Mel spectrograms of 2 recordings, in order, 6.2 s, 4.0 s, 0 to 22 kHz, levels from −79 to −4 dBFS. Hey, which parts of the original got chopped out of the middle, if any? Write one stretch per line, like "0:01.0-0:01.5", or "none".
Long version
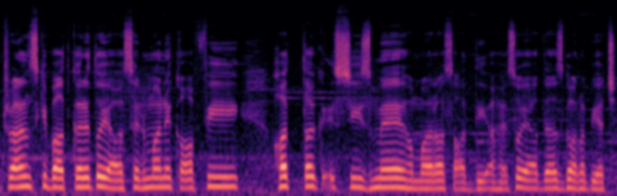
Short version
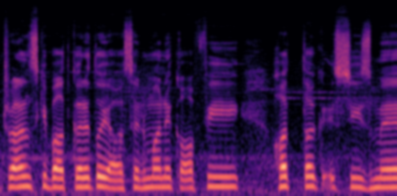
none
